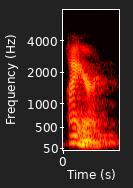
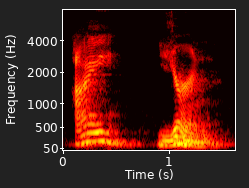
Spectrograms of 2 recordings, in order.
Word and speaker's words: iron: Bunga Nirwana says, how do you pronounce iron? Or how do you say iron? I-yearn. Iron.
